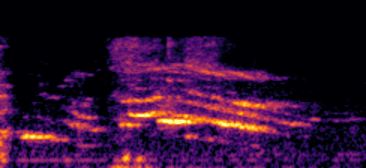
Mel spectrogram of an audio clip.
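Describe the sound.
High-pitched voices of the speaker's own children squeal and chatter in the background, rising in a brief excited burst before fading, fairly faint.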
